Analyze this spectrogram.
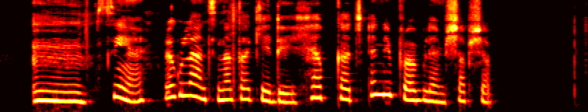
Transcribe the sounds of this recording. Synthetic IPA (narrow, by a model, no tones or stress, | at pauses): m̩siaɾeɡulãntnatakedehɛlp̚kat͡ʃenipɾɔblɛ̃mʃɔpʃɔp̚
